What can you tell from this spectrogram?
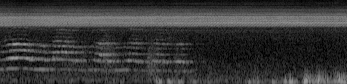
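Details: Crickets drone loudly and steadily at daytime in the rain, with a high-pitched, unbroken hum, while a child's voice briefly rises over it.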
